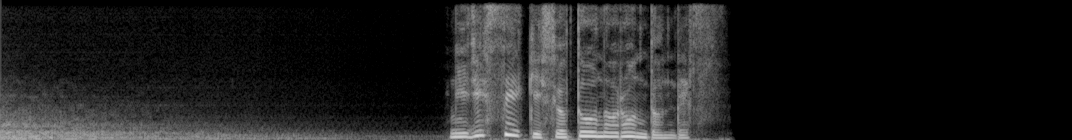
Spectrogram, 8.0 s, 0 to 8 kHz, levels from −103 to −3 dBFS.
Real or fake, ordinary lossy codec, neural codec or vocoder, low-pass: fake; none; codec, 16 kHz, 8 kbps, FunCodec, trained on LibriTTS, 25 frames a second; none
